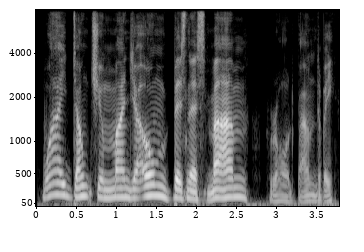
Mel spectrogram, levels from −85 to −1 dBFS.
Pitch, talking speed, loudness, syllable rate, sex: 125 Hz, 160 wpm, -18 LUFS, 4.7 syllables/s, male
